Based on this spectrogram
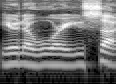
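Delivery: monster voice of an orc. Acting out what the orc should say to his ally: voicing the orc. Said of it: "the orc should punch him and go".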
